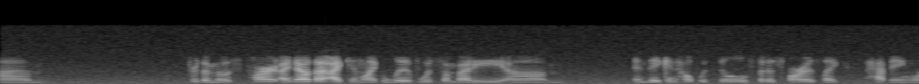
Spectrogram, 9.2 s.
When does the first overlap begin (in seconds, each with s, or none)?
none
